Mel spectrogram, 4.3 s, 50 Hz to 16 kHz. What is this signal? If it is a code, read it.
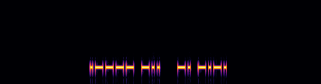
Morse code, heard as a keyed tone, about 34 wpm, 700 Hz. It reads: 1D NC
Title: Field Day Exchanges Encore - 35wpm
